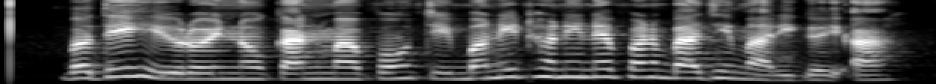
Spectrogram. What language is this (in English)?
Gujarati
